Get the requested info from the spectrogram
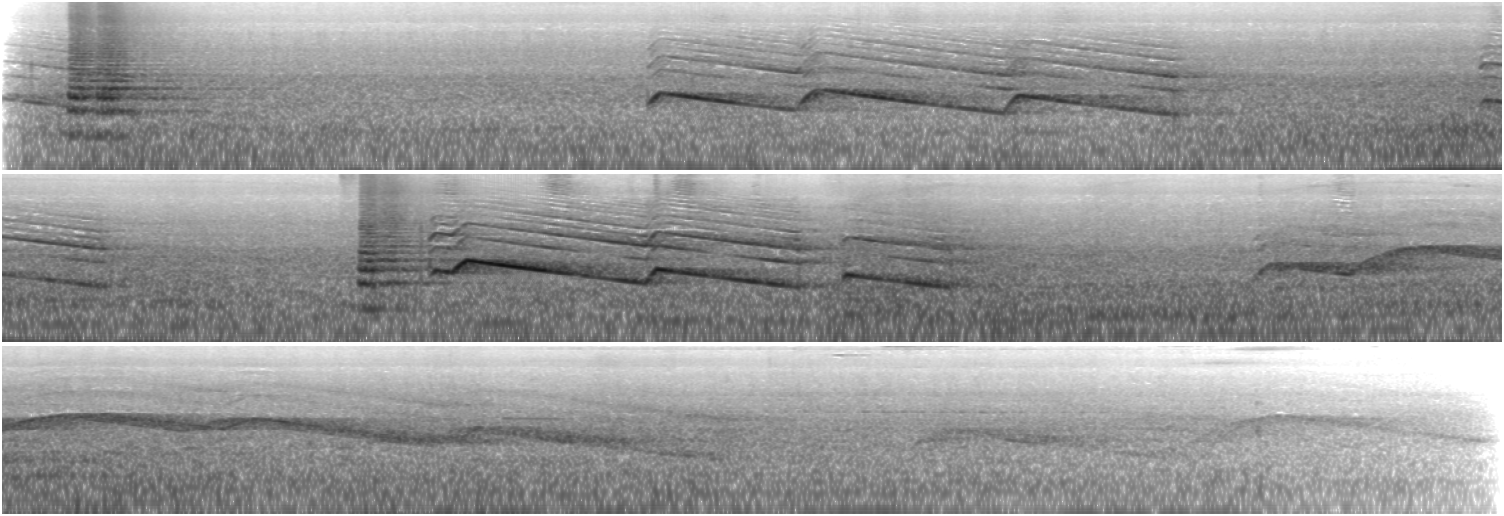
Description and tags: fire truck short siren and horn blasts
NYC firetruck with siren and horn blasts.
FDNY, horns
